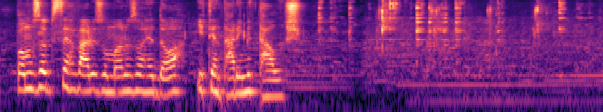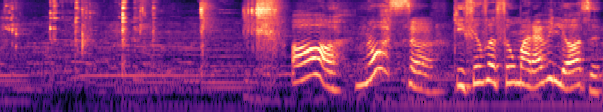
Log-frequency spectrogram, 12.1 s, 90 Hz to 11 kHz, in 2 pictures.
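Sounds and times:
speech: 0.2s - 3.2s, 9.3s - 12.0s
metal cutlery clinking and scraping on porcelain dishes as people eat: 2.4s - 9.0s.

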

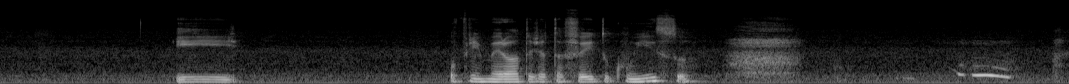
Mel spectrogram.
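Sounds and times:
speech: 1.8s - 2.5s, 4.6s - 7.0s
person yawning: 9.5s - 10.6s.

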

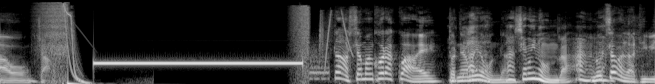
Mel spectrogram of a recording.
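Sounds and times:
speech: 0.0s - 1.0s, 3.1s - 6.5s
falling sweep: 0.3s - 1.0s, 2.9s - 3.6s
short burst of noise: 0.3s - 1.0s, 2.8s - 3.6s
steady high electronic tone: 0.3s - 3.9s.

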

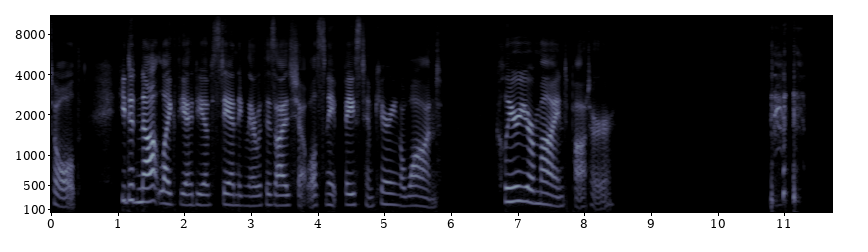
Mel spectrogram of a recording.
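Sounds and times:
speech: 0.0s - 5.9s, 6.7s - 8.5s
person coughing harshly: 10.8s - 11.4s.

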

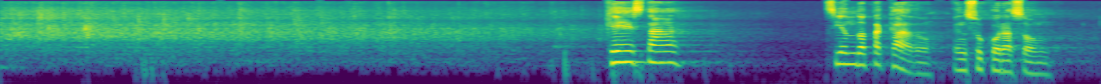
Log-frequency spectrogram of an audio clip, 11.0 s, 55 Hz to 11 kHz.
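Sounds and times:
audience applauding praising the Lord: 0.0s - 6.8s
speech: 6.1s - 6.9s, 8.3s - 10.6s.

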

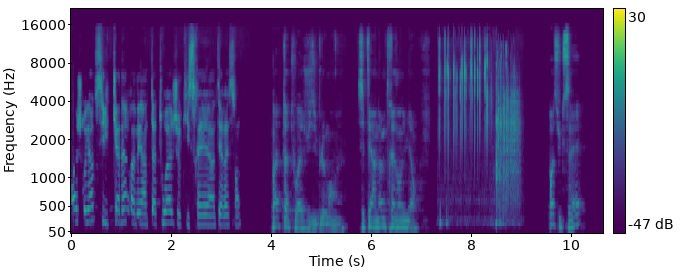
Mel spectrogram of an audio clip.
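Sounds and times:
speech: 0.1s - 7.8s, 9.6s - 10.3s
dice tumbling onto a hard surface: 7.4s - 9.1s.

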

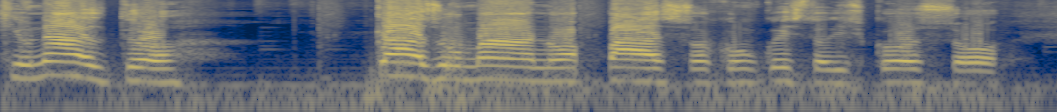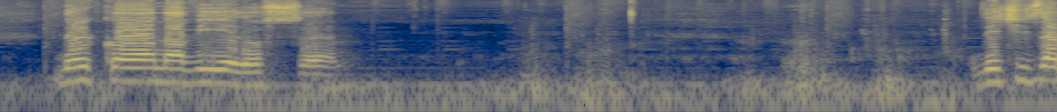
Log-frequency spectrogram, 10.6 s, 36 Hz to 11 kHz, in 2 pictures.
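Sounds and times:
speech: 0.0s - 1.0s, 1.9s - 7.1s, 10.2s - 10.5s
car engine rumbling inside the moving vehicle: 0.0s - 10.5s
road noise: 0.0s - 10.5s.

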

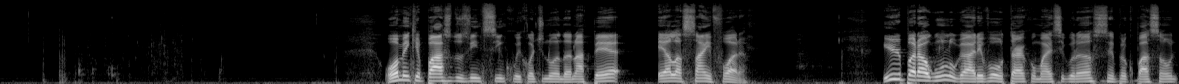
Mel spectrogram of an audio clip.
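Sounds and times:
person drinking water: 0.2s - 2.4s
speech: 3.7s - 7.6s, 8.8s - 11.7s.

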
